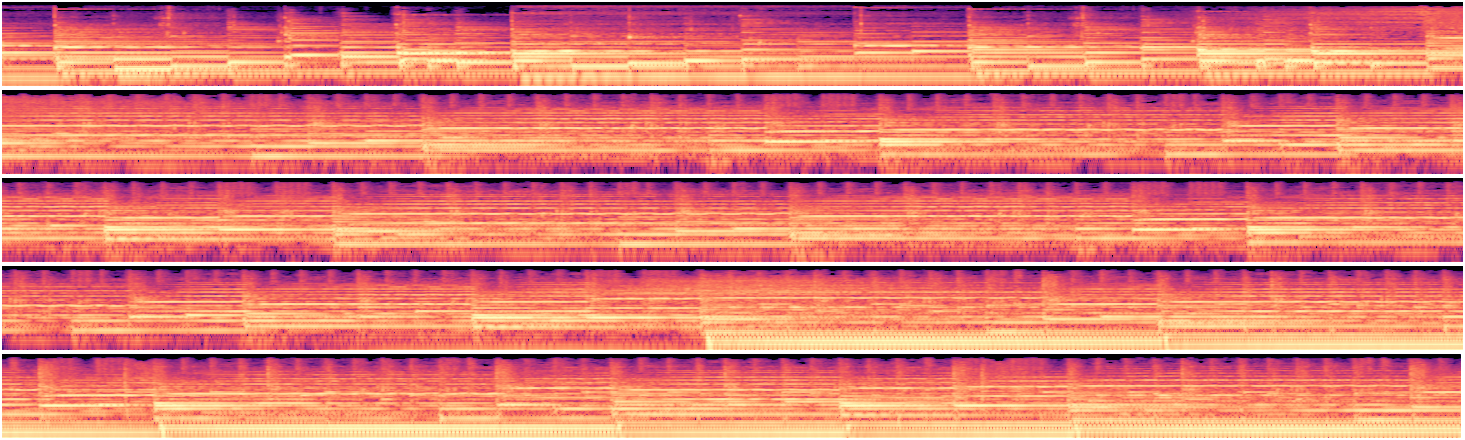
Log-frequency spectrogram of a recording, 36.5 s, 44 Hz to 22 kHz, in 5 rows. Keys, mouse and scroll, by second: 0.2 click, 22.7 click, 23.3-24.5 drag.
